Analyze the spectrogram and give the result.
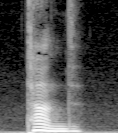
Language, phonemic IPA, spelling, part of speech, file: Swedish, /ˈtand/, tand, noun, Sv-tand.ogg
- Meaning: 1. a tooth (in the mouth) 2. a tooth (on a saw) 3. a tooth, a dent, a cog (on a gearwheel or cogwheel) 4. a tine, a prong (on a fork or comb or similar)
